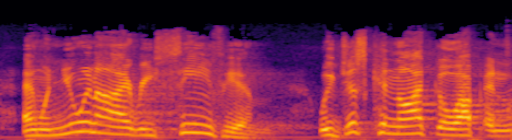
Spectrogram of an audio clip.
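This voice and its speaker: Here a man speaks. His intonation is lively. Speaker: priest. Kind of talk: homily at Mass. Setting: church. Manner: animated; informal.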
